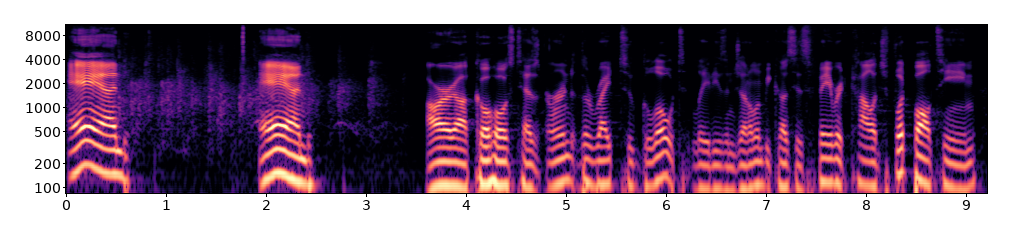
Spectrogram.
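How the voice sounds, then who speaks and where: Man, sports talk host, hoarse squeaky voice, smooth, hyping a bar crowd. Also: measured pace. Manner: energetic announcer, hyping the crowd. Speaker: show host. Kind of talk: live sports talk show hosting. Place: bar with live audience.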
